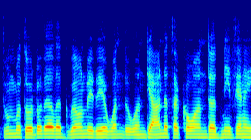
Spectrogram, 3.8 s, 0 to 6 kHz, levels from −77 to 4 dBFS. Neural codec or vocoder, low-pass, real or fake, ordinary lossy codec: codec, 16 kHz, 0.5 kbps, X-Codec, HuBERT features, trained on LibriSpeech; 5.4 kHz; fake; none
